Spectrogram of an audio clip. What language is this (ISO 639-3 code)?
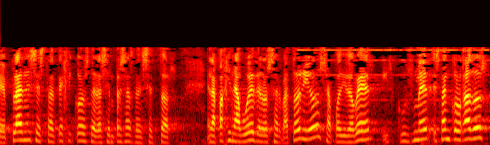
spa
